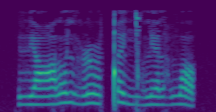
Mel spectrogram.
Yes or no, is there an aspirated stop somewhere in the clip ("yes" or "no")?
no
